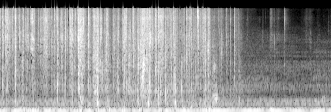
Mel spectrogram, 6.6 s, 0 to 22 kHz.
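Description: Foil wrapper of a Topps Series 1 baseball card pack being torn open and crinkled for nearly five seconds, then quieter handling of the cards with a few light ticks.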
